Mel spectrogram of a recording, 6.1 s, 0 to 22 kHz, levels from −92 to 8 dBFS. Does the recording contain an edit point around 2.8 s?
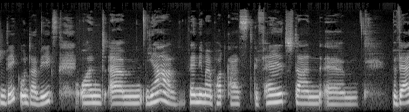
yes; 2 cuts; at 1.1 s, 2.8 s

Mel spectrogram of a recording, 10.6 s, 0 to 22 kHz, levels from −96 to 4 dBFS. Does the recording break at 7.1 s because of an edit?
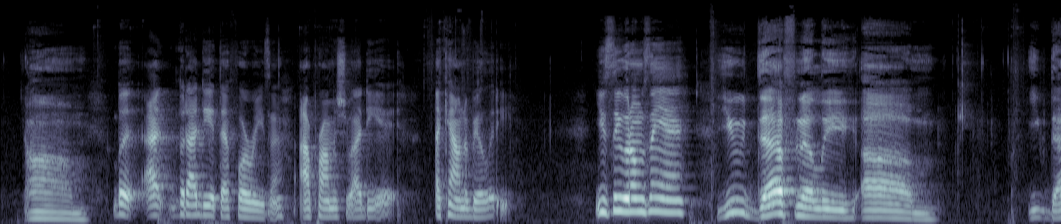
yes; 1 cut; at 7.1 s

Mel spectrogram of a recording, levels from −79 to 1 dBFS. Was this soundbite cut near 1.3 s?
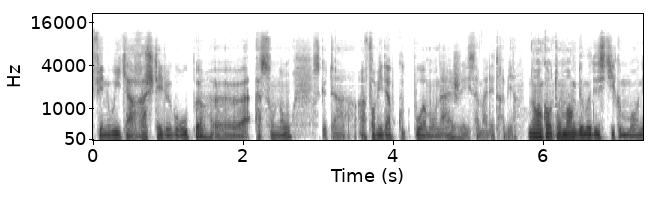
no; 2 cuts; at 2.9 s, 5.7 s

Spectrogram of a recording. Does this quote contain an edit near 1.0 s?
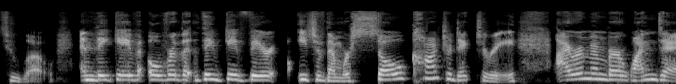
no; 2 cuts; at 2.9 s, 5.5 s

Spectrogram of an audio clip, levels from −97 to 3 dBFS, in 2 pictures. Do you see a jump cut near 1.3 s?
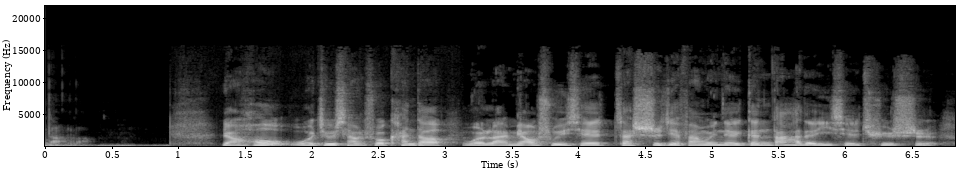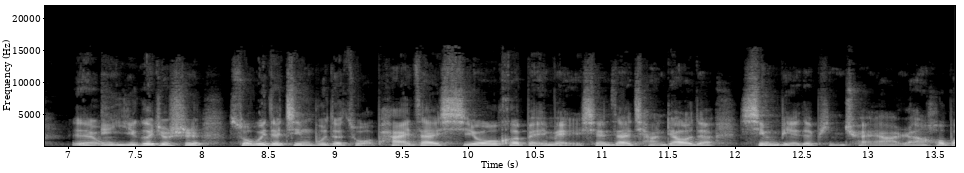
no; 2 cuts; at 3.1 s, 7.2 s

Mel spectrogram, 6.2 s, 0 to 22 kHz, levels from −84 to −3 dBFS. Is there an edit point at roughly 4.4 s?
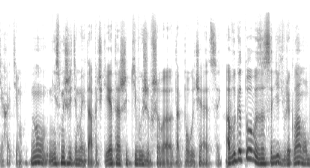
yes; 1 cut; at 4.4 s

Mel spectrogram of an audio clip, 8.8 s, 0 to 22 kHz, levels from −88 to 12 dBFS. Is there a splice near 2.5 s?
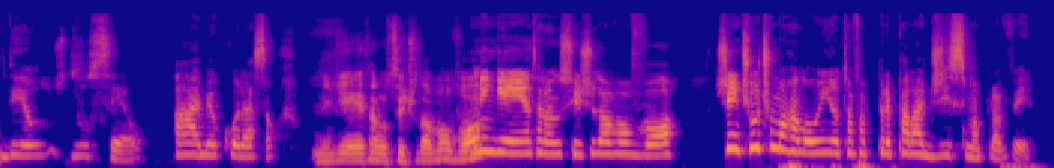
yes; 1 cut; at 2.5 s

